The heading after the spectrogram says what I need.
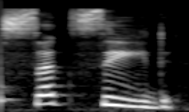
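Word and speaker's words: succeed: मैंने आपको बताया था कि अगर कहीं पर एस U double C E double S रहा तो वहां पर उसे सक्सेस पढ़ेंगे। बस यहां पर क्या चेंज हुआ है? देखिए ध्यान से। एस U double C E double S की जगह पर क्या लगा दिया गया है? ई डी। इसलिए इसे हम यहां पर क्या प्रोनाउंस करेंगे? सक्सीड।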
